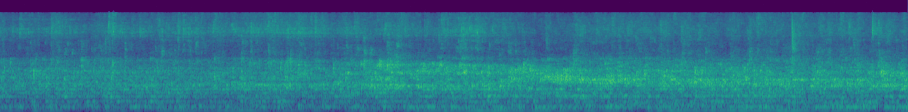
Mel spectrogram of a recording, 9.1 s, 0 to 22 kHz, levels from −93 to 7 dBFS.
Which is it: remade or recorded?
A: recorded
